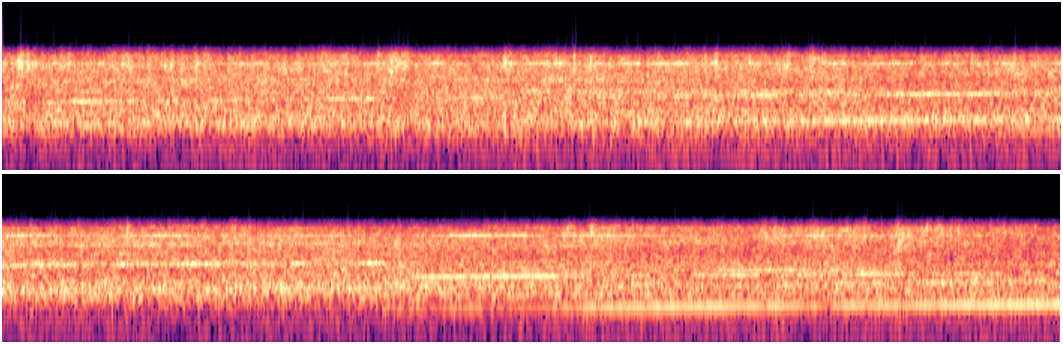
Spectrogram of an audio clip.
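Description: Shinkansen train heard from inside the passenger car: steady running noise with a faint motor whine whose pitch climbs slowly as the train gathers speed. A lower hum joins about ten seconds in and also rises slightly.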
